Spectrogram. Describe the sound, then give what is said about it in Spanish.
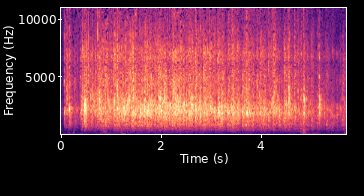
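A crowd applauds steadily for several seconds, a dense, even wash of many hands clapping at once with no pauses and no voices standing out. “Un aplauso, por favor.”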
